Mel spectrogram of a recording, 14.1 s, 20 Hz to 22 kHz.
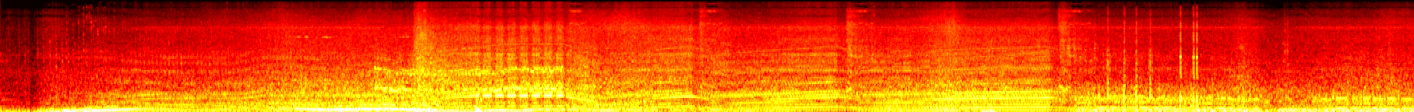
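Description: The Stirling GT sports car engine in GTA 5 Online revs loudly and steadily, its pitch climbing and falling through repeated throttle blips, then crackling and gargling as the gas is lifted near the end.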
